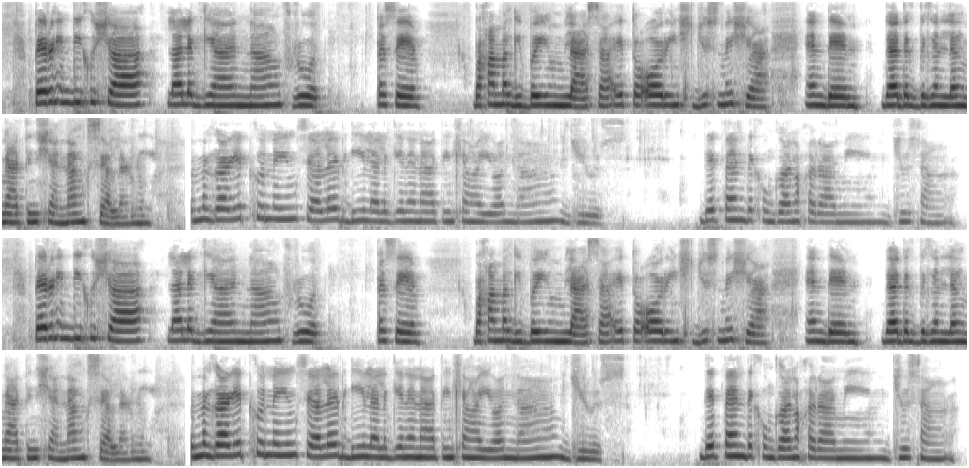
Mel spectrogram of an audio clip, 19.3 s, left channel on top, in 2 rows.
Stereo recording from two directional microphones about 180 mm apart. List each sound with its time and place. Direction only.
0.1 s a woman's voice: 5° left (ahead or behind)
11.5 s speech: 60° right (ahead or behind)
16.6 s speech: 60° right (ahead or behind)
